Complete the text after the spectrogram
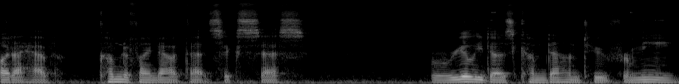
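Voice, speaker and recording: A man speaks quietly at a very slow pace, with long, frequent pauses. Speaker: vlogger. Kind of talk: casual vlog monologue. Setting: home basement at night. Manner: quiet, kept low.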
